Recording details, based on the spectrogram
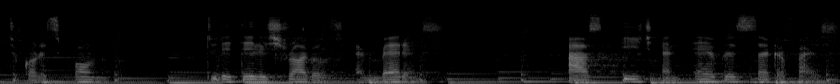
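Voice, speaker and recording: Over music in the background, a man with a very deep, low pitch speaks very slowly, with very wide pitch swings and long, frequent pauses. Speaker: poet, spoken word artist. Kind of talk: spoken word poetry reading.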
